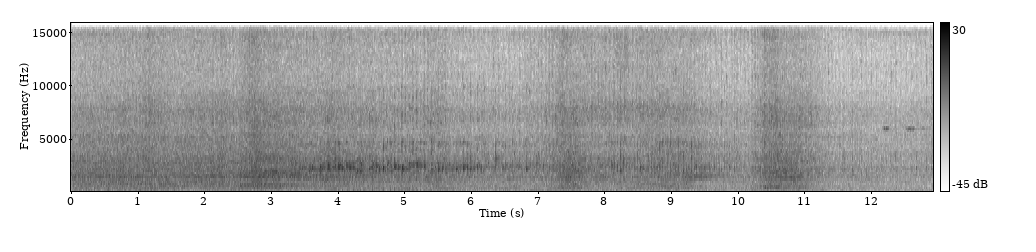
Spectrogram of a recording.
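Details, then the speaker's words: Honda Beat LED Deluxe scooter, earlier cutting out with code 7, idles steadily and revs cleanly without stumble after DTC cleared; loose EOT oil temperature sensor socket suspected, to be cleaned and tightened. "Oke, sudah normal."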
